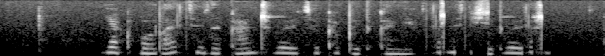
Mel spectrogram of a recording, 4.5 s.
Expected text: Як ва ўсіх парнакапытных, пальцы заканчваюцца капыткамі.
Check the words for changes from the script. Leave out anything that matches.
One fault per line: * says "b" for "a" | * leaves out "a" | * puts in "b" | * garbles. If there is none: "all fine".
* leaves out "ўсіх парнакапытных"
* garbles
